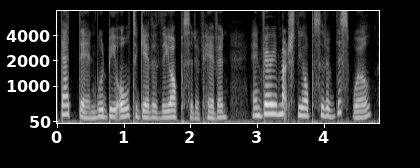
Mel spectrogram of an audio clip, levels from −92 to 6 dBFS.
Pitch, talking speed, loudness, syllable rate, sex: 185 Hz, 210 wpm, -19 LUFS, 6.7 syllables/s, female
